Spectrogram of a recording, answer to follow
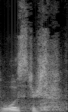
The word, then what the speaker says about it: Worcestershire: sauce worcestershire have you ever wondered how to pronounce it it's worcestershire not an ohio ufo not in ohio not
